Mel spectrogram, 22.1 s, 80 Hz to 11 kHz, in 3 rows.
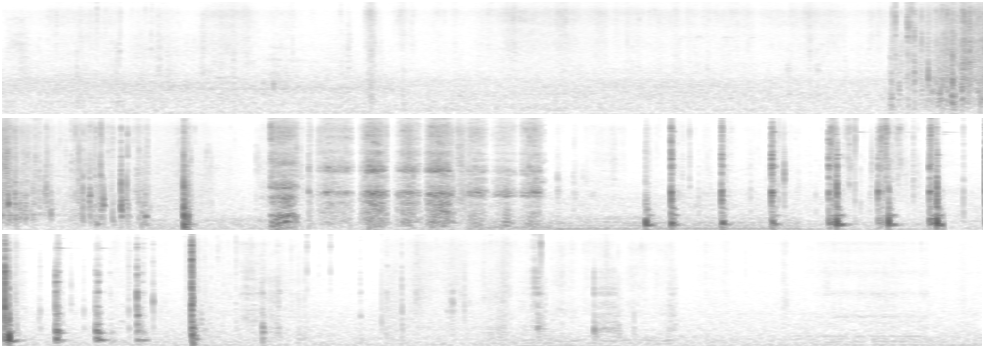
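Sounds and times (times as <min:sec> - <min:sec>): logs being handled: 0:00.0 - 0:20.7
knife shaving wood: 0:06.7 - 0:11.5
saw rasping through log: 0:09.3 - 0:11.5, 0:12.2 - 0:15.8.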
